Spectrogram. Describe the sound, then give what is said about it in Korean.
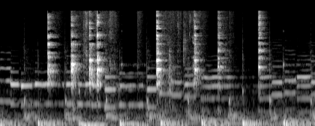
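Twig spoons and chopsticks are set down for a pretend meal with fallen-leaf plates and dirt food, making a series of light clinks and taps in an uneven rhythm, while soft tonal music plays steadily underneath. “낙엽으로 접시 만들고, 흙으로 음식 만들어, 나뭇가지 수저 놓으니.”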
